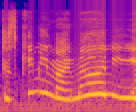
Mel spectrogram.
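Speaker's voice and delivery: put-on very high, tiny little-kid voice. Speaker quoting their little niece, imitating Tootie's little voice. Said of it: "she be saying that with her little voice".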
